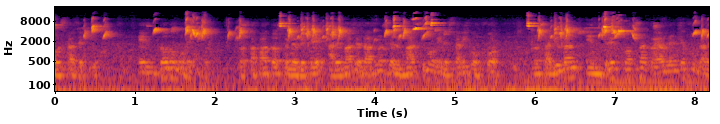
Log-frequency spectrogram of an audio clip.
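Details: Campero-style reclamo of a European goldfinch from 2013-2014, with fast high chirps and twitters in loose clusters about every second or two, and a low humming, harmonic background beneath.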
